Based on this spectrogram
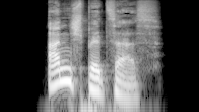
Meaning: genitive singular of Anspitzer
- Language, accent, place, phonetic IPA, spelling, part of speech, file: German, Germany, Berlin, [ˈanʃpɪt͡sɐs], Anspitzers, noun, De-Anspitzers.ogg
